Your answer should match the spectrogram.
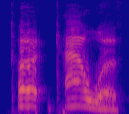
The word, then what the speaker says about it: Coworth: It's pronounced cow as in animal. Moo. No cows there. Coworth Park.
